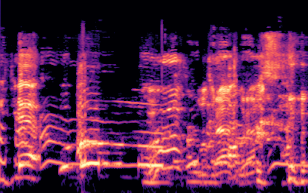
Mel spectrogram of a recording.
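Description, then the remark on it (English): Several members of an online community, unmuting their microphones, imitate wolf howls and let out whoops together, overlapping sustained rising and falling voices, loud, with short breaks between bursts. “So fellow leading members, please feel free to say hello by gently unmuting your microphones and making some noise and just making some like whoops and some wolf howls.”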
